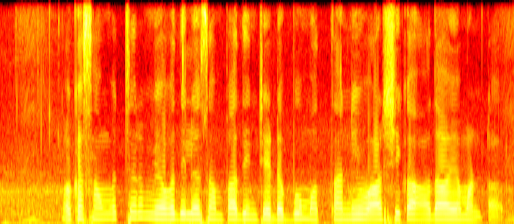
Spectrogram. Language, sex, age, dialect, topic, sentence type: Telugu, female, 36-40, Central/Coastal, banking, statement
